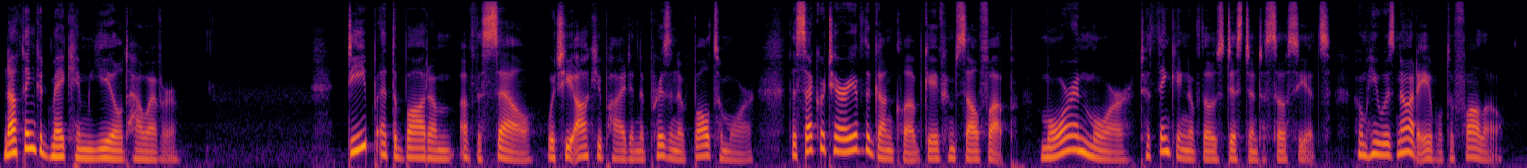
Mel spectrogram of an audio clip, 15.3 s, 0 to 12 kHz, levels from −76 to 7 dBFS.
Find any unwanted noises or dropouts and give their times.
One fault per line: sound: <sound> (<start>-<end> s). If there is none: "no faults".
no faults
